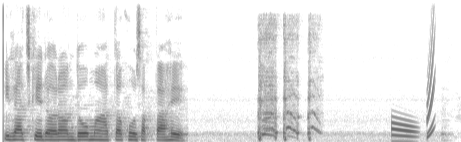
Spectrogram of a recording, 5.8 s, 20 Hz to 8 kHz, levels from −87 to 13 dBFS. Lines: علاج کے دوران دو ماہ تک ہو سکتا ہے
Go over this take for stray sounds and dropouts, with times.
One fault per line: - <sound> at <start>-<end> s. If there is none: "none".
- cough at 3.2-4.1 s
- chirp at 4.9-5.5 s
